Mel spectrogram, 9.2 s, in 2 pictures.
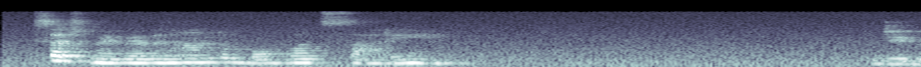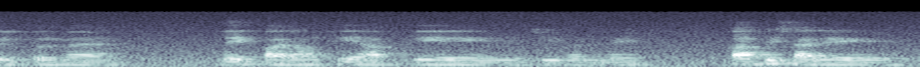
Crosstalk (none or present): none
